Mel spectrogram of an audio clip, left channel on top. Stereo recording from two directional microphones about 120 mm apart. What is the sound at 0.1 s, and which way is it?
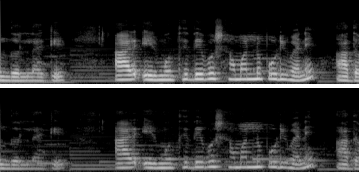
Speech, 45° left (ahead or behind).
